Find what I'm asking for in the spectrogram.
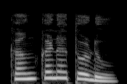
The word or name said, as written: ಕಂಕಣತೊಡು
